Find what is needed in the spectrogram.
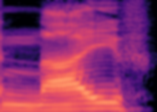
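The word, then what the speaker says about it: knife: year H silent है नाइफ के silent है नॉलेज के अंदर के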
